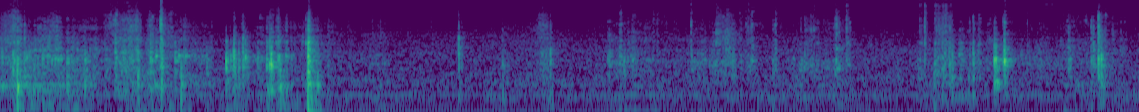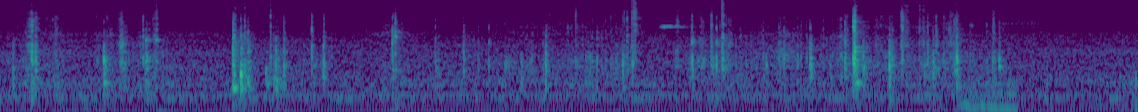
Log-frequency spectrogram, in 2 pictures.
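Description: Cardboard box and plastic packaging being handled while a small gadget is unpacked: scattered rustles, clicks and taps, busiest in the first few seconds, with the loudest knock about three seconds in.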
